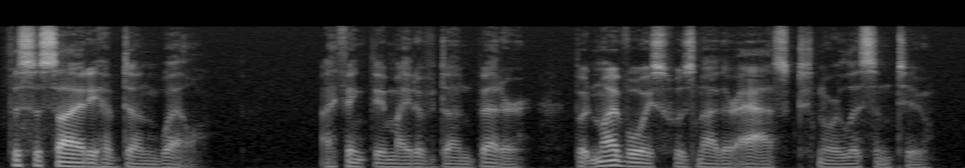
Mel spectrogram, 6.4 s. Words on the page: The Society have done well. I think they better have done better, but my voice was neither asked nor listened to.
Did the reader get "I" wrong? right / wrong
right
